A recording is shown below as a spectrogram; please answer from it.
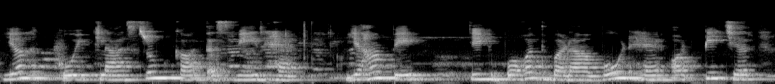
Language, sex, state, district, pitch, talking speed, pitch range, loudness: Hindi, female, Jharkhand, Palamu, 225 Hz, 130 wpm, 210-280 Hz, -13 LUFS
